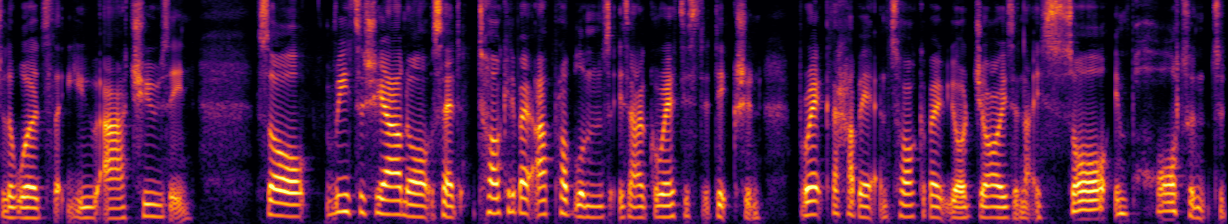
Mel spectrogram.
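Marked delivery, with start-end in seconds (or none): none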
